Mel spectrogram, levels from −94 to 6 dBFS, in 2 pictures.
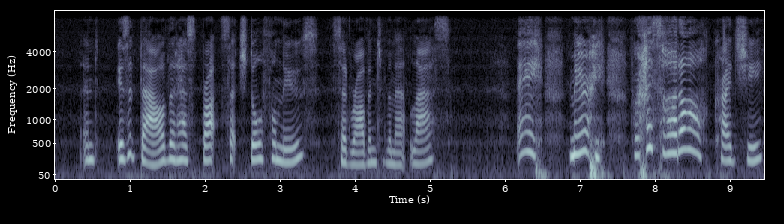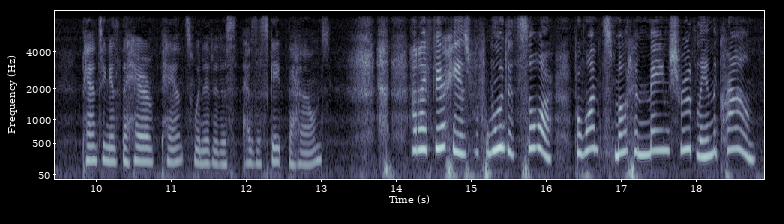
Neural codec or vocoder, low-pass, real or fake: codec, 16 kHz, 16 kbps, FunCodec, trained on Chinese and English, 50 frames a second; 7.2 kHz; fake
